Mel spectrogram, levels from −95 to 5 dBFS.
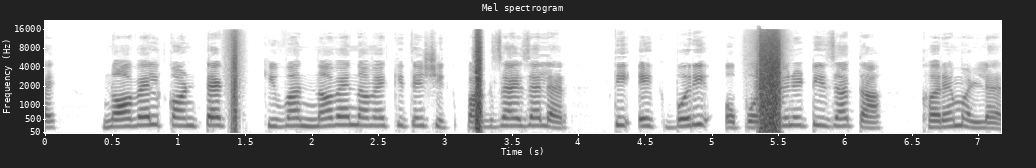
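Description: Three wireless microphone noise hits show up in this speech: 1.31 to 1.52 s, 3.22 to 3.28 s just before "जाय जाल्यार ती एक", and 5.22 to 5.64 s after "जाल्यार ती एक बरी". Each time, reflections cancel the FM radio signal and receiver noise swells into a brief swish of static.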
